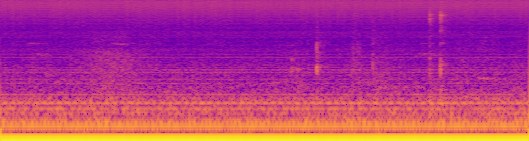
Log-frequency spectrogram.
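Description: Mouse buttons click.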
